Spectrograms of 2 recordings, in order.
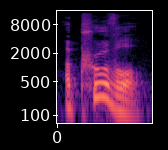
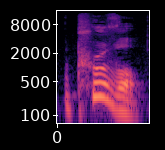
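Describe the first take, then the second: Both takes have the same delivery.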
